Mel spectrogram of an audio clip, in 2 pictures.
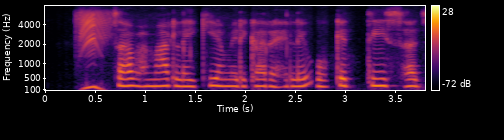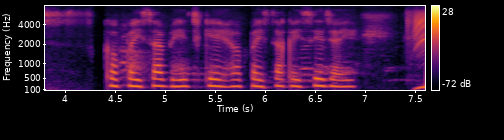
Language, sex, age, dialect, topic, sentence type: Bhojpuri, female, 18-24, Western, banking, question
